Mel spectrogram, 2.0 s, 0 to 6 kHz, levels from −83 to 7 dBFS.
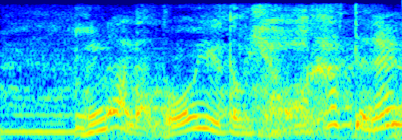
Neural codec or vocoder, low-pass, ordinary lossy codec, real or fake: codec, 16 kHz, 2 kbps, FreqCodec, larger model; 5.4 kHz; AAC, 32 kbps; fake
